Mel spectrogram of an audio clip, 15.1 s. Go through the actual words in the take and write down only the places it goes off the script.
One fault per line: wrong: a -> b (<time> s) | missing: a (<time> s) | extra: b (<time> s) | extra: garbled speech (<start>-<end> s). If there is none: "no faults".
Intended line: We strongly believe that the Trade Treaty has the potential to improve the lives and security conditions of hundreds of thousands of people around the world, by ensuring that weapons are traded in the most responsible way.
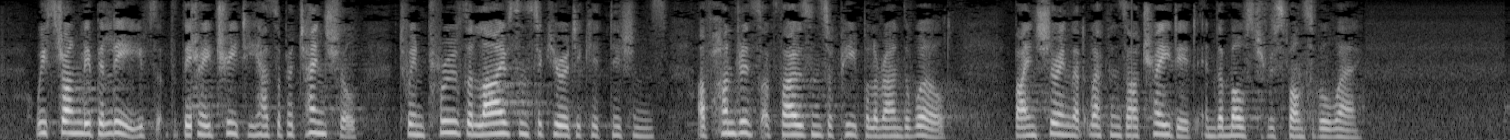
no faults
